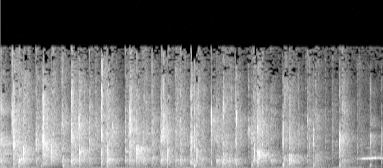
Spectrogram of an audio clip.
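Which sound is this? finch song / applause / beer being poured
applause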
